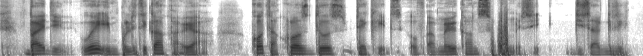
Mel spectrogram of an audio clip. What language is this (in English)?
Nigerian Pidgin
